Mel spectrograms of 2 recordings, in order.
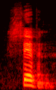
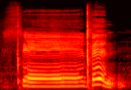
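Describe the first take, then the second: First: Said in the usual way. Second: SEVEN slow and level, two separate syllables; robot talk. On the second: Shown as a demonstration. Teacher clapping syllables with children, slow robot SEVEN in two chunks. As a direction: chunk SEVEN like a robot, one beat per clap. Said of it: "Say it like a robot".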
